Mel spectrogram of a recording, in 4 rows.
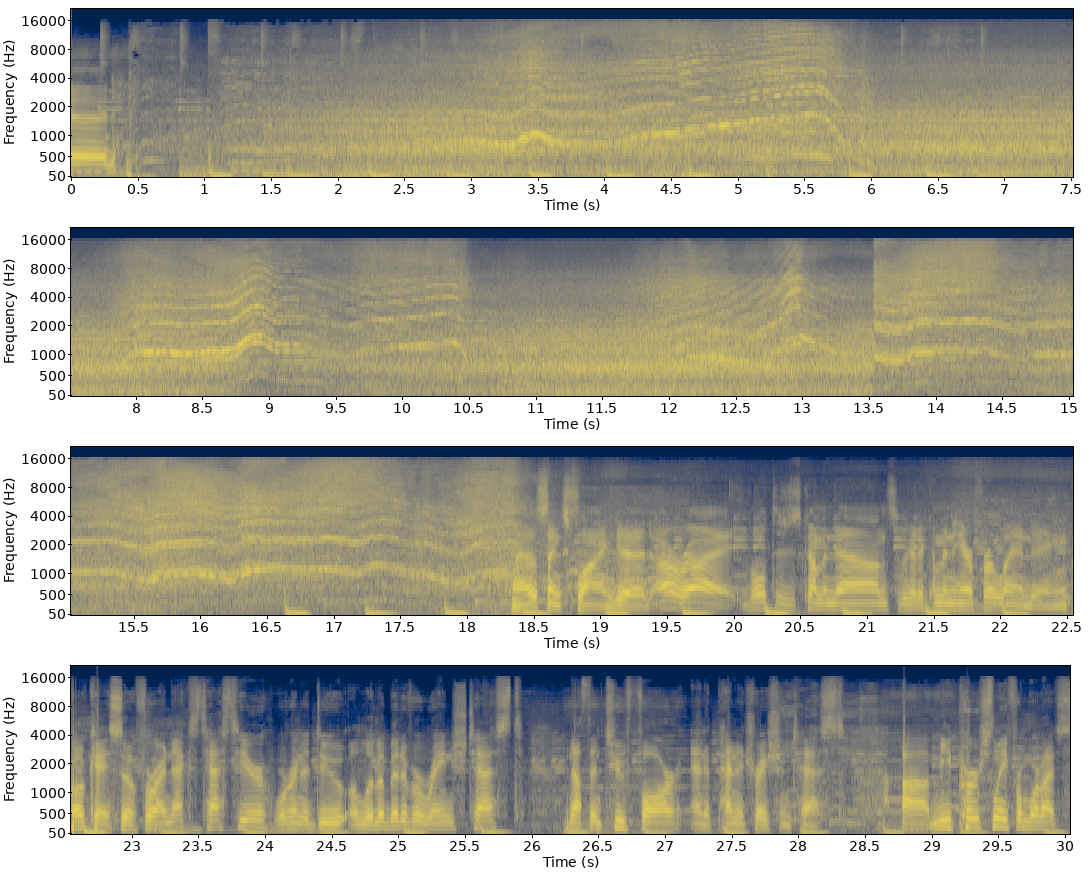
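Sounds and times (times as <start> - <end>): music with steady beat: 0.0 - 7.2, 16.6 - 30.0
drone motors whining: 0.0 - 20.1.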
